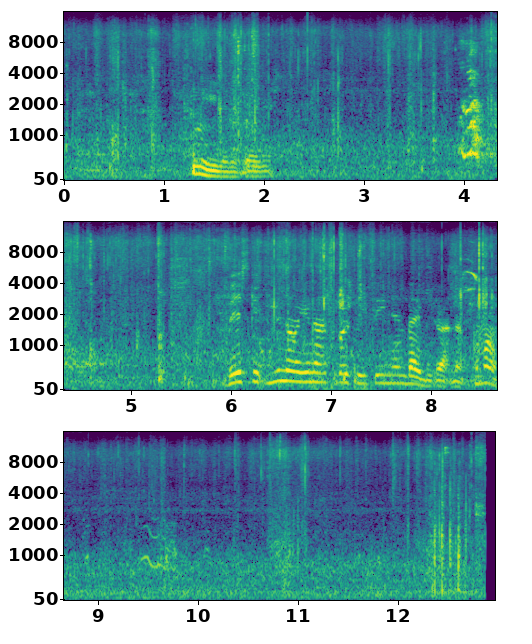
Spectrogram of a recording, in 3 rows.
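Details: A 3-4-week-old Weimaraner x Vizsla litter gives a falling whine early on, then a cluster of quavering cries around six to eight seconds. Scattered knocks and handling noises are heard between the cries.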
